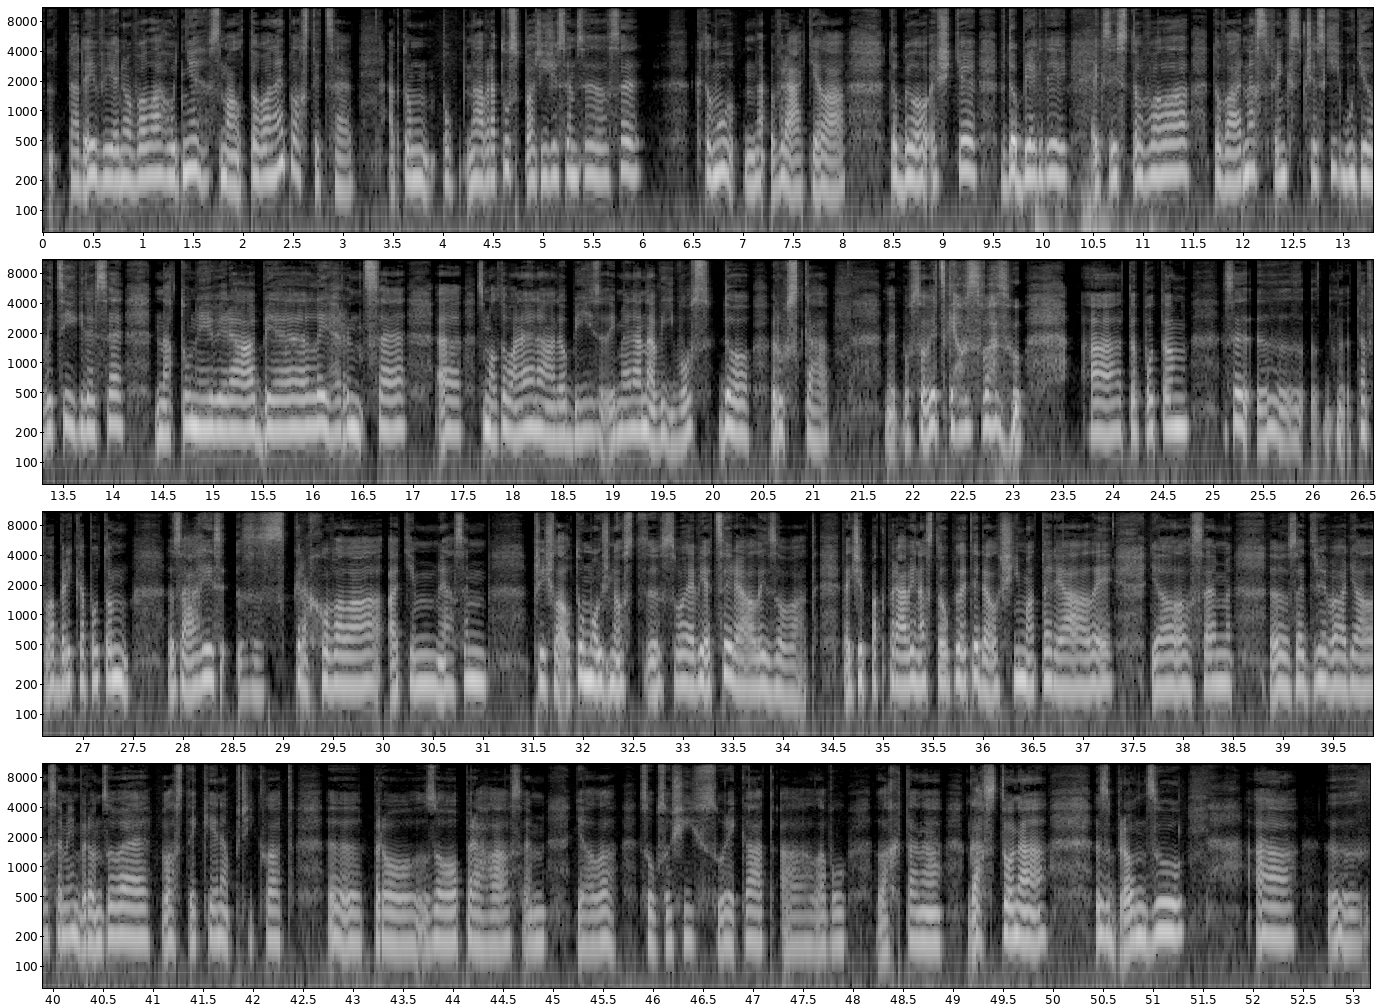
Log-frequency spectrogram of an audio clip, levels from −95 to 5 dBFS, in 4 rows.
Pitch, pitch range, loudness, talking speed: 195 Hz, 175-215 Hz, -27 LUFS, 110 wpm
